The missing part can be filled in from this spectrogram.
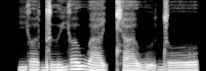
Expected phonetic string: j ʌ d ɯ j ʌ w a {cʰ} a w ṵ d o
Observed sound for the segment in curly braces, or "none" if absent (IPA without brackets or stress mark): cʰ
